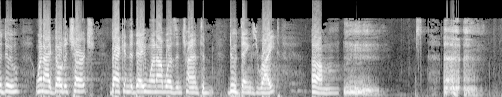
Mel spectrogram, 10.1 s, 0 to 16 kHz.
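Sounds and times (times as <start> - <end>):
speech: 0.0 - 7.6, 8.3 - 9.6
person clearing throat: 6.9 - 7.8, 8.8 - 9.8.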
